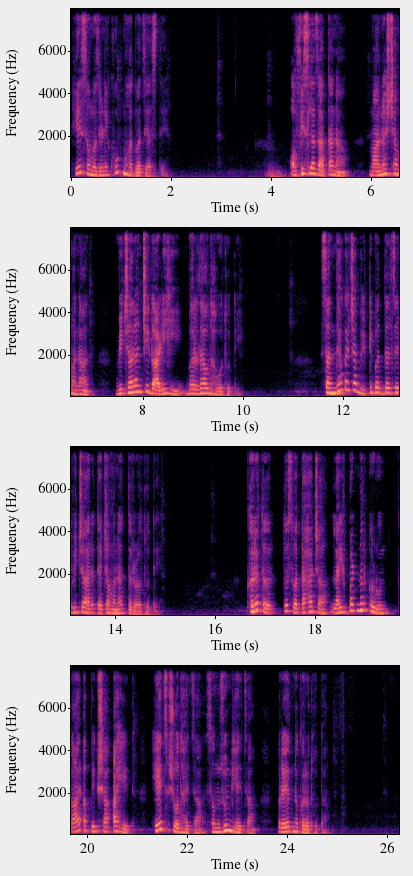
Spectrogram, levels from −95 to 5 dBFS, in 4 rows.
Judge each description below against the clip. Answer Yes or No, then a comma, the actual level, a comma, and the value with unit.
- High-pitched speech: No, medium, 180 Hz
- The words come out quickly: No, average, 85 wpm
